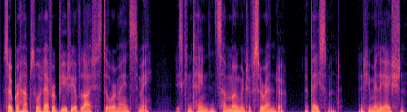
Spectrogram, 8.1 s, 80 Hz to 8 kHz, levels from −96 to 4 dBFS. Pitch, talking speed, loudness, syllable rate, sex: 110 Hz, 145 wpm, -22 LUFS, 5.3 syllables/s, male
